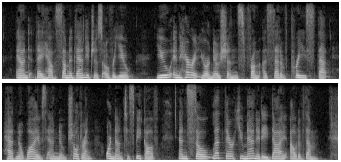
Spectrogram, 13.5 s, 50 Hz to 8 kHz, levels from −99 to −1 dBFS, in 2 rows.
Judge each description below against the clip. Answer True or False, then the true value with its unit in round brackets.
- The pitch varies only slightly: True (2.2 semitones)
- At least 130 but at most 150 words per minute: False (165 wpm)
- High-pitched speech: True (205 Hz)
